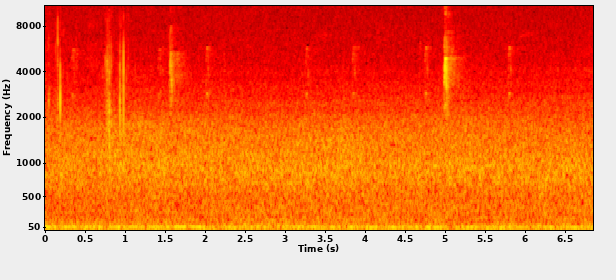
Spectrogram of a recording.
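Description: Scattered short bird chirps over a steady background hiss, the clearest chirp about five seconds in.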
